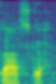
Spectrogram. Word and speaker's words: Asuka: to O Asuka now notice that that's pronounced Asuka go figure lots of other things in Japanese sound like they look in kanji not this one now how do you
